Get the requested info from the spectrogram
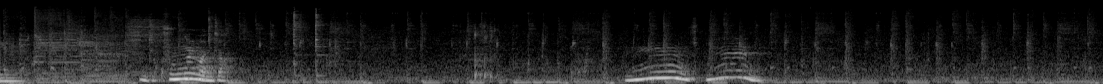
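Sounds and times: soft background music: 0.0s - 11.0s
sip from a metal spoon: 4.6s - 5.1s.

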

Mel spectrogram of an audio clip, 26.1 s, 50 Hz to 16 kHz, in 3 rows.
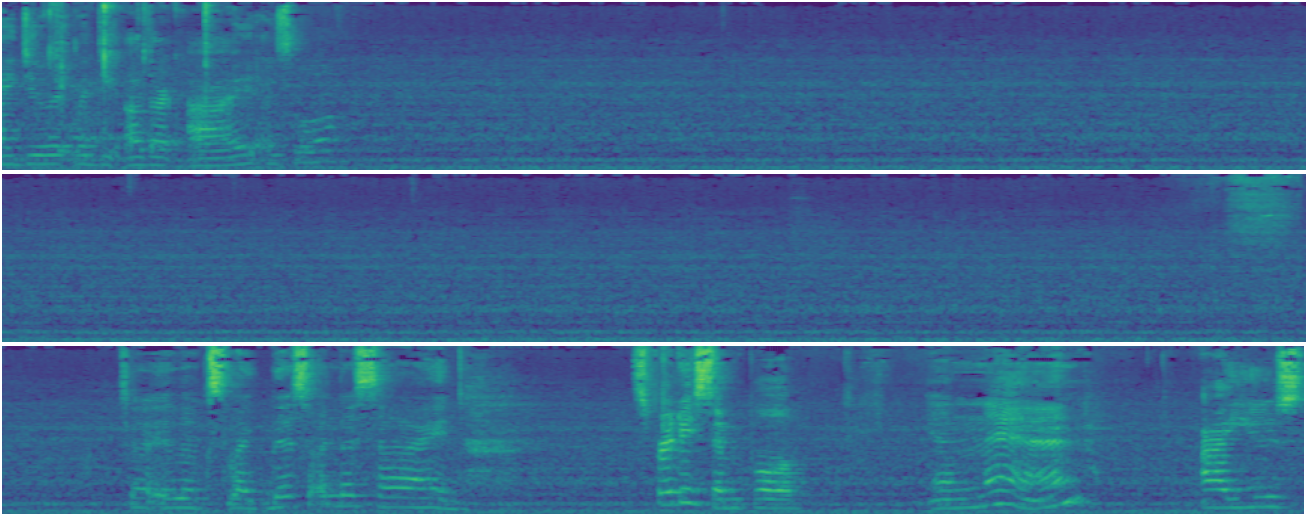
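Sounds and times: faint hum: 0.0s - 26.0s.

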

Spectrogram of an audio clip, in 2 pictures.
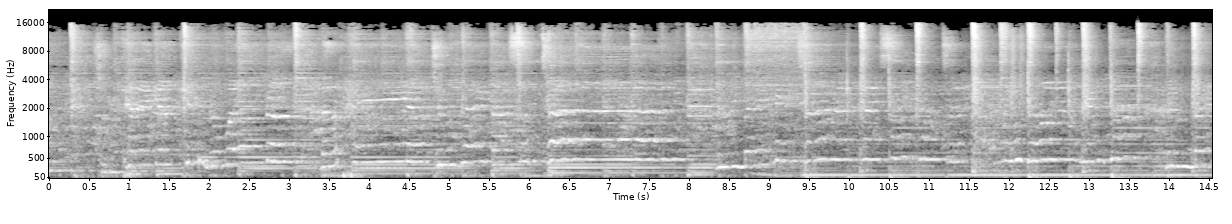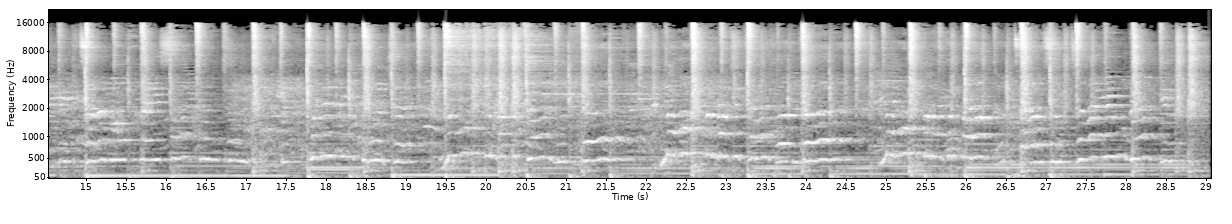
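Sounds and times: drum kit steady beat: 0.0s - 29.0s
woman singing into microphone: 0.0s - 29.0s
held bass notes: 3.4s - 29.0s.

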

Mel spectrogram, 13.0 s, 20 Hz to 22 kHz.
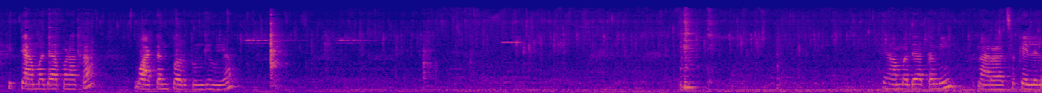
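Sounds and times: oil sizzling in a pot: 0.0s - 13.0s.

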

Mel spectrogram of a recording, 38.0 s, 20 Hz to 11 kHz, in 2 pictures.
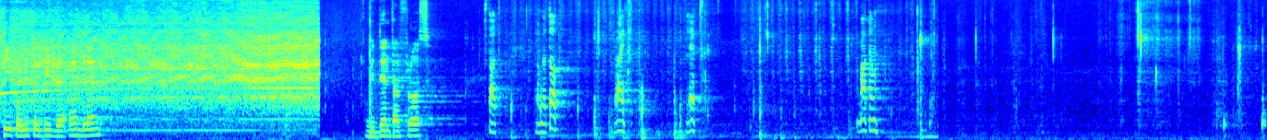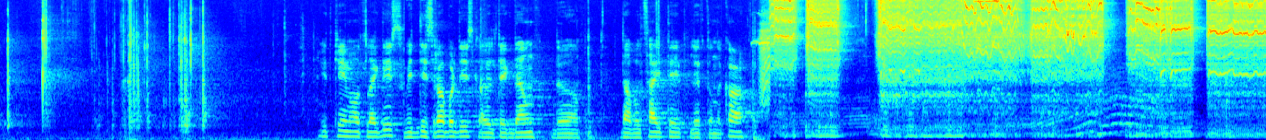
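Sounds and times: heat gun fan blowing: 0.0s - 4.8s.

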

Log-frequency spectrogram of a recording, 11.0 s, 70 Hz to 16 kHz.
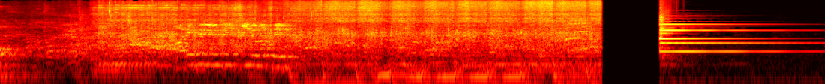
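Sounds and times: bell-like chime ringing: 8.8s - 11.0s.

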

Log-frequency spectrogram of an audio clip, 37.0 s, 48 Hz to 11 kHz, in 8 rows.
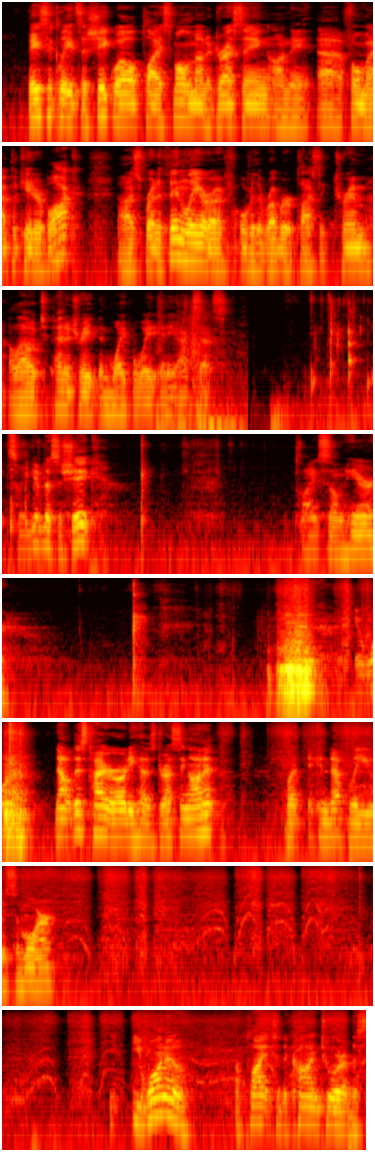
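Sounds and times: foam block scrubbing a tire: 25.8s - 36.6s.

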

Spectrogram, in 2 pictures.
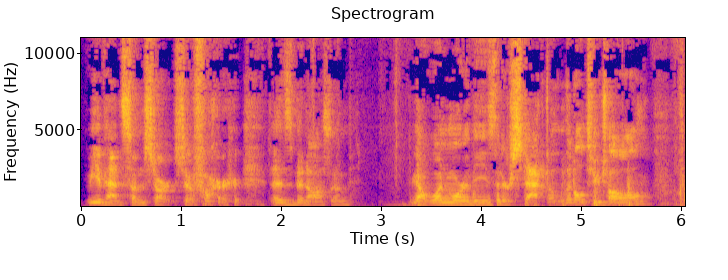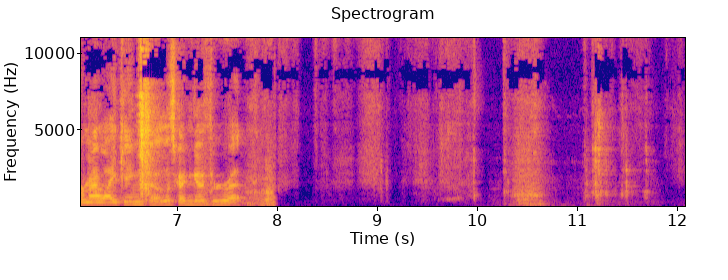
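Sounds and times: trading cards rubbing and sliding: 7.3s - 10.6s.

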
